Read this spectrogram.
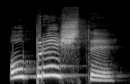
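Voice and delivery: high, loud repeated cry; shouted stop. A narrator's reading. The mayor shouts a second time to stop the ladder, loud and high. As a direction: shout it again, just as urgent. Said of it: "primarul strigă".

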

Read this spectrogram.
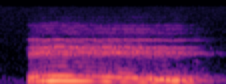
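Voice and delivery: a long, rounded Ü sound; long German Ü. Shown as a demonstration. Teacher modelling a long Ü for learners. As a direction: hold the Ü long with rounded lips. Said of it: "Das lange Ü spricht man".

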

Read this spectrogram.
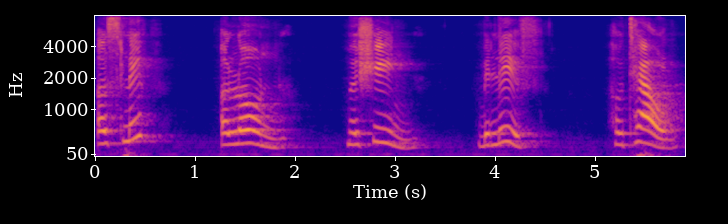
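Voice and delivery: "Asleep", "alone", "machine", "believe", "hotel", each stressed on the second syllable; weak first syllable, strong second in "Asleep", "alone", "machine", "believe", "hotel"; word-list demo, beat on the last syllable of "Asleep", "alone", "machine", "believe", "hotel". Shown as a demonstration. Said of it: "trọng âm sẽ rơi vào âm tiết thứ hai".

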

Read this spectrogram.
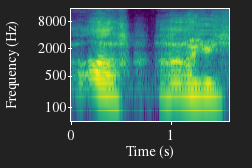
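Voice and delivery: high, loud gasp falling into breathless sighs; mock drug rush. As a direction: act overwhelmed by a sudden hit. Skit, reacting after snorting powder.

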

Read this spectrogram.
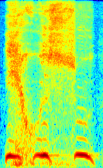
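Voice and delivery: high, drawn-out mock shock; mock exclamation. Preacher teasing churchgoers about their football, mock shock. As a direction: stretch it out high, as if scandalized.

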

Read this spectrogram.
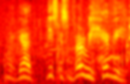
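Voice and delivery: ordinary talk

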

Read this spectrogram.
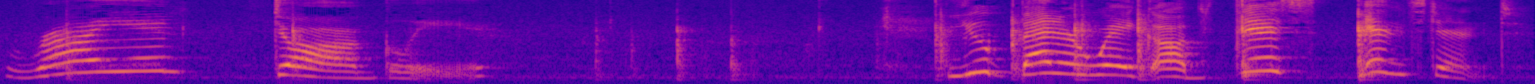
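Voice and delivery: loud, slow, stern scolding; stern mom. Pretend. Mom ordering her sleeping son out of bed, stern and loud. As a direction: call him by full name, no nonsense.

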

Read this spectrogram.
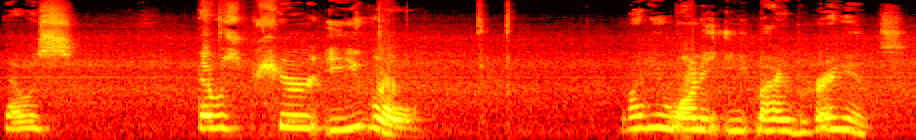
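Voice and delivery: high, loud outraged complaint; real exasperated gamer yell; indignant outcry. Real, not acted. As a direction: protest at the zombies. Indignant at zombies.

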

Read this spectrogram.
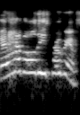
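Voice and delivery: high, worked-up retold cry; exasperated. Telling her friend about her unused programs, exasperated. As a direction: blurt it out, exasperated. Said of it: "And I was like".

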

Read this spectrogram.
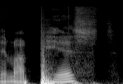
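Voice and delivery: loud, slow, rising rhetorical question; pissed off. Real, not acted. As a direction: ask it slow and loud like you're seething. Fuming over roommate's flushing.

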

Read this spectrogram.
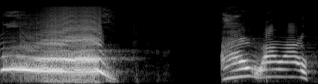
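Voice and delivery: loud, high mock yelps of pain; hammed-up high shouts of ow; elephant yelps. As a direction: yelp like a stung elephant. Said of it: "And the elephant goes".

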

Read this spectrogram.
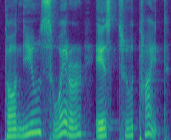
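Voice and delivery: very slow, drawn-out words; slow model reading. Shown as a demonstration. Teacher models the sweater sentence for learners, slow model reading. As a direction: stretch each word out for learners to copy.

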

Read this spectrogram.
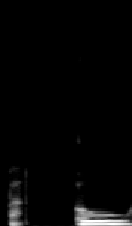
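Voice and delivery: usual speaking voice

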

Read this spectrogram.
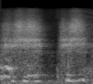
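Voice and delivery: unvoiced hush; shushing. Teacher hushing kids before the shark appears. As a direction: hush everyone dramatically.

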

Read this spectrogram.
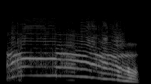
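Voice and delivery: sudden high yelp. Real, not acted. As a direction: yelp out in shock. Hit in the face in game.

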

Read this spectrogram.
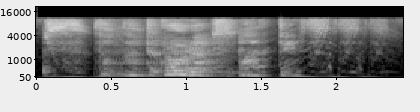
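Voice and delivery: hushed, secretive aside; conspiratorial hush. Acted. Keeping it from the grown-ups, conspiratorial hush. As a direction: keep it low, like a secret.

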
